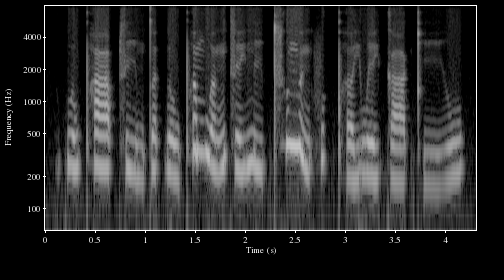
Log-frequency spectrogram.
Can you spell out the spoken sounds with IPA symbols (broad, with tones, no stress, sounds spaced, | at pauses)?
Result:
kʷ ɐ˨˥ w pʰ aː˨ p̚ s iː˨˩ m t̪ ɐ˨ t̚ l o˨˩ w pʰ ɐ˥ m w ɐ˨˥ ŋ t͡s e˨˧ j n̪ iː˨ p̚ t͡sʰ ʊ˥ ŋ ɵ˨ n f ʊ˥ k̚ pʰ ɐ˨˧ j w e˨ j k aː˨ k̚ pʰ iː˨˥ w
